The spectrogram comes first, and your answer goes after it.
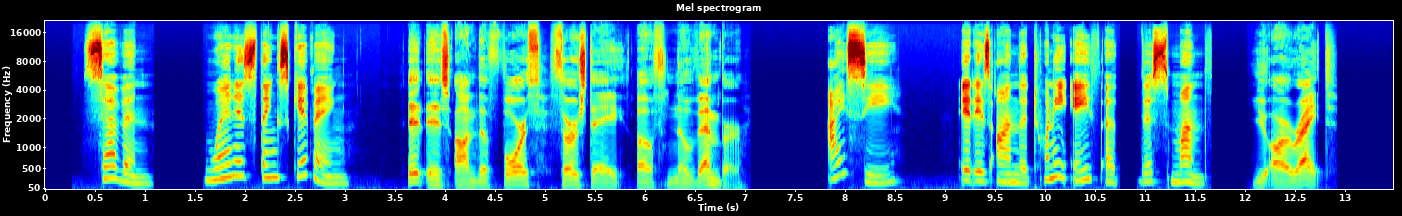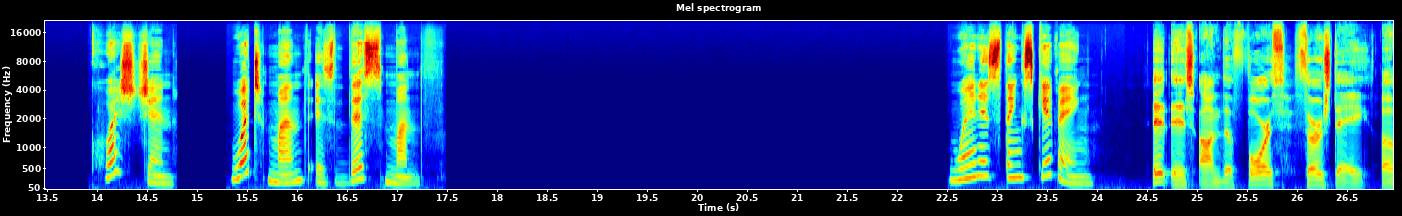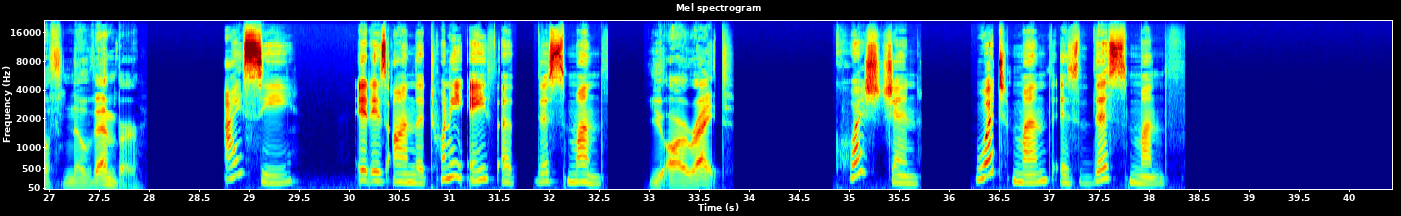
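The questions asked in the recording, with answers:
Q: Question. What month is this month?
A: November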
